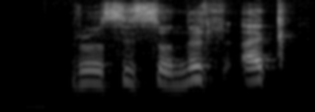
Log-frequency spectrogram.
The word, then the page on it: rusisonil ak: Kaqchikel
